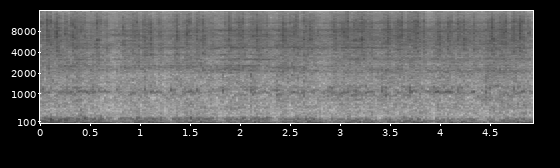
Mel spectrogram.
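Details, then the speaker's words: 1982 Chevy K30, 454 V8, 4-speed manual, after cleaning pulleys and tightening belts: deep even rumble with no belt squeal; runs a little rough as it clears out. Normal idle. "no more belts wheel running a little rough and they run in a while so stuff needs to clear out"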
